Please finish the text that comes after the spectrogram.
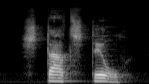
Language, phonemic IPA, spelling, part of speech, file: Dutch, /ˈstat ˈstɪl/, staat stil, verb, Nl-staat stil.ogg
- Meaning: inflection of stilstaan: 1. second/third-person singular present indicative 2. plural imperative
